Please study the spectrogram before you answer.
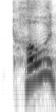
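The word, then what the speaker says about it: Powhatan: PO poan war no he said it right poan yeah poan oh what's the first word though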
